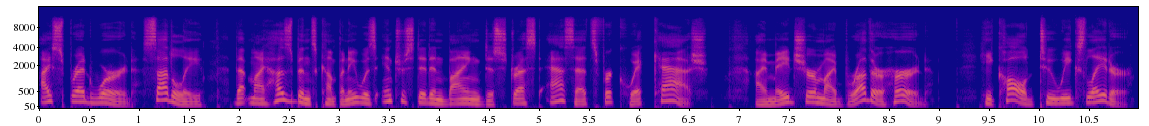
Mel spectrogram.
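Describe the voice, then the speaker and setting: Man narrating a tale with lively pitch. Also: dry recording, clean studio sound. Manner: measured, dramatic storytelling. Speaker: story narrator. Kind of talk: scripted first-person story narration.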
